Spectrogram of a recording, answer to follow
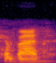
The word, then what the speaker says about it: Cavett: Dick Cavett, spelled like cassette. Cavettete. That's how you say it, Cavett.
